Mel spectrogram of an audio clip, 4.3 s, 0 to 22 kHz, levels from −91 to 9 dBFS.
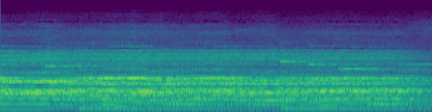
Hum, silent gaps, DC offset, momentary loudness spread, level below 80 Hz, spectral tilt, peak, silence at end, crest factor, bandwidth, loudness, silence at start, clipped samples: none; none; under 0.1%; 5 LU; -48 dBFS; -5.5 dB/octave; -2 dBFS; 0 s; 14 dB; 10.5 kHz; -16 LUFS; 0 s; under 0.1%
